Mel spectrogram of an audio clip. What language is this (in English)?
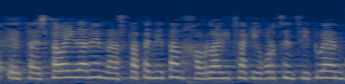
Basque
